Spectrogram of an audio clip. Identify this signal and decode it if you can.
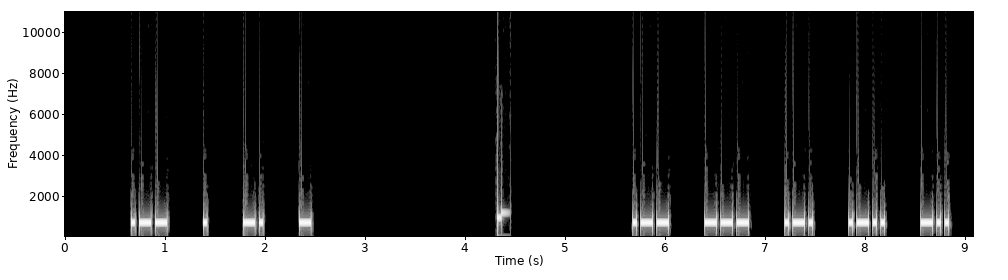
Morse code, heard as a keyed tone, about 30 wpm, spaced as for 17 wpm, 700 Hz. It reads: WENT WORLD
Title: 3x Character Spacing - Top 200 Words - 30wpm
